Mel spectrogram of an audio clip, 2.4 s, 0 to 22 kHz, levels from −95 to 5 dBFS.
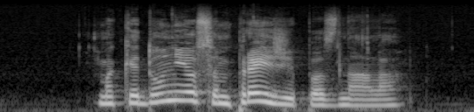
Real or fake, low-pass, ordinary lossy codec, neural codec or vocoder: fake; 19.8 kHz; none; vocoder, 44.1 kHz, 128 mel bands, Pupu-Vocoder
